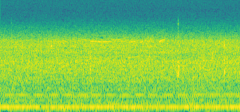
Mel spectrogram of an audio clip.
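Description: Room tone: a steady low hum under an even background hiss, with no other sound.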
